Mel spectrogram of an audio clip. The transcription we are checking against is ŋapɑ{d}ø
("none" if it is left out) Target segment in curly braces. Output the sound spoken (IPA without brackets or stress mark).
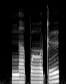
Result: ʈ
